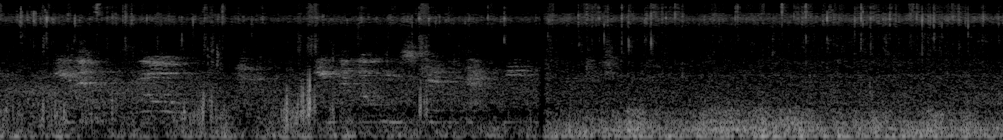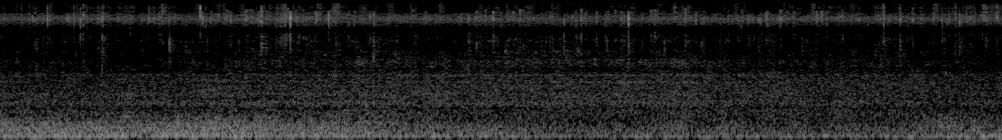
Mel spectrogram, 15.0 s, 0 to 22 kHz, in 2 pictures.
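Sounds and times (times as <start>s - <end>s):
rolling thunder: 4.0s - 15.0s.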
